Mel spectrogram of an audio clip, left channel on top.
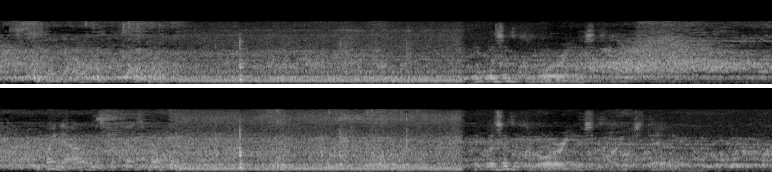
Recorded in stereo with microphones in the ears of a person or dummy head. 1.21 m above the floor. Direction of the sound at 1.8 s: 50° right (ahead or behind).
